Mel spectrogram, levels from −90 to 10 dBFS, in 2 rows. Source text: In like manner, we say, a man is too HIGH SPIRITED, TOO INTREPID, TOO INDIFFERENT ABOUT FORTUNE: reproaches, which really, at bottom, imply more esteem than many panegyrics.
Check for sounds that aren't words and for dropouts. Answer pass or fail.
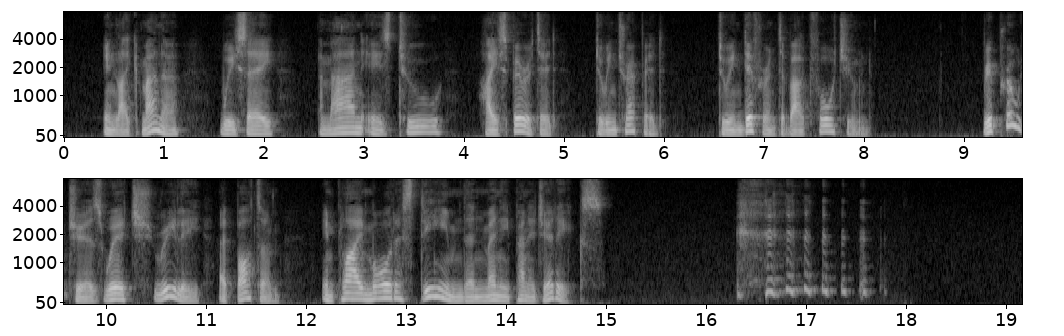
fail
